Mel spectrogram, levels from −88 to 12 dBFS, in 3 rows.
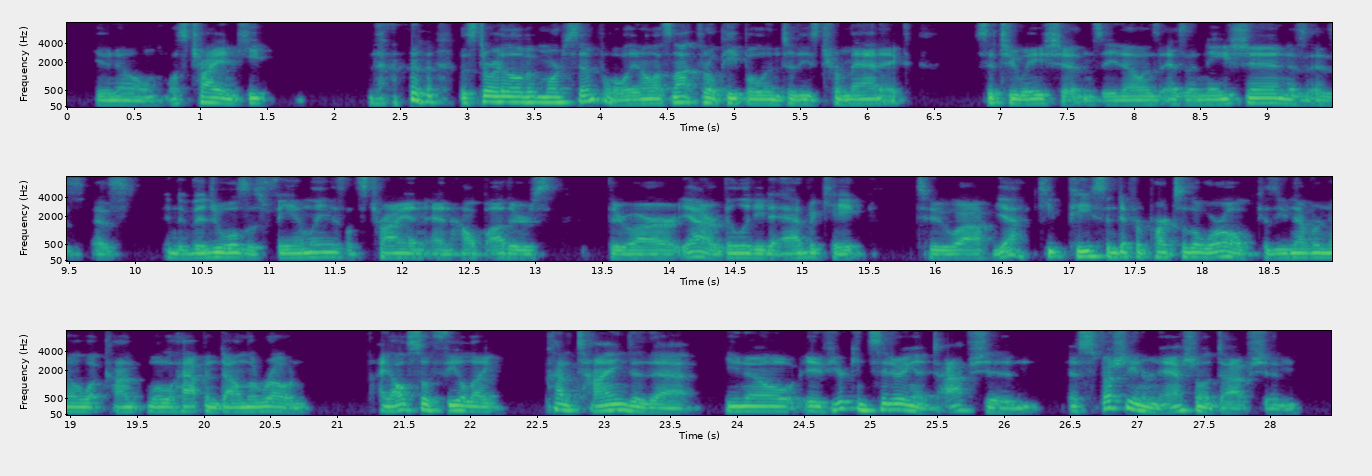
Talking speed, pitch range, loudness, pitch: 190 wpm, 105-130 Hz, -21 LUFS, 115 Hz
